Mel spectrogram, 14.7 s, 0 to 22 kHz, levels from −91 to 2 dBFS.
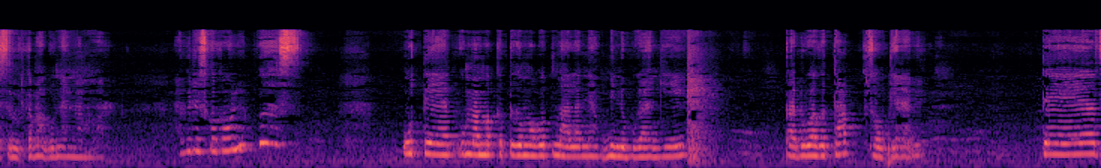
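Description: HE-AAC compression runs through the whole speech clip, and the treble is likely rebuilt by spectral band replication rather than coded directly. Only the lower band carries real detail; the upper range is patched in from copies of lower bands under a coarse envelope, so its harmonics don't line up with those below. S sounds come out gritty, metallic and lispy, the damage is heavy, and nothing sounds above 11.5 kHz, which fits a bitrate near 12 kbps.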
